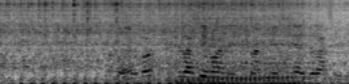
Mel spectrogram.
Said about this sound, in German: ist jetzt gerade auf diesem Motorrad gekommen.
